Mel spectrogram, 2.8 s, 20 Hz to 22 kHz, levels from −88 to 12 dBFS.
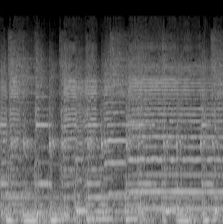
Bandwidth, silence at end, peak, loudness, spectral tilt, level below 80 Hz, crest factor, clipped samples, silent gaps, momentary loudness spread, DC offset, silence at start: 15 kHz; 0 s; -6 dBFS; -17 LUFS; -4.5 dB/octave; -38 dBFS; 12 dB; under 0.1%; none; 2 LU; under 0.1%; 0 s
